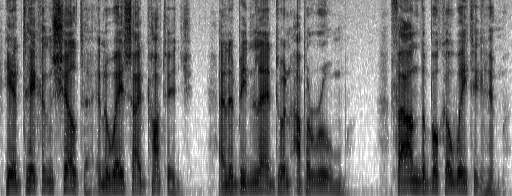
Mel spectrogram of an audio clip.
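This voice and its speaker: A man reading a horror story for radio drama in a grave, suspenseful manner with deliberate, dramatic phrasing. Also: mid-range voice, animated, no echo, clean studio sound.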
